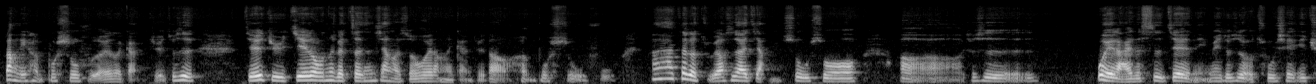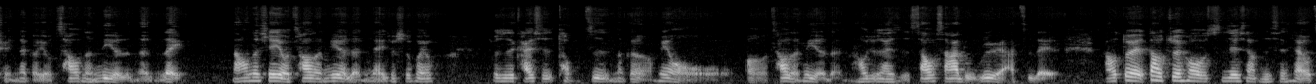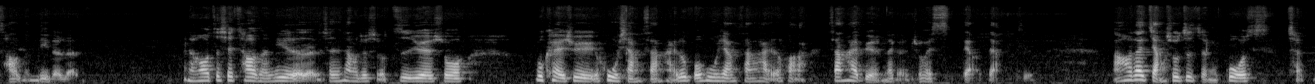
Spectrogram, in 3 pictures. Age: 30-49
